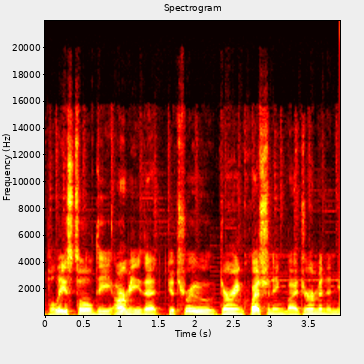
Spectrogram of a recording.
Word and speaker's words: Getreu: The Army said Gatro. Um I think they pronounce it Gatru though.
